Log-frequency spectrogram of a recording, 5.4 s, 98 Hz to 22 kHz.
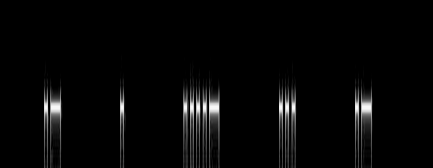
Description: Morse code, heard as a keyed tone, about 30 wpm, spaced as for 10 wpm, 700 Hz. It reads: AE4SA
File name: Lesson 18g - Letter m - Call Signs 30wpm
